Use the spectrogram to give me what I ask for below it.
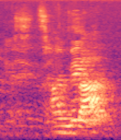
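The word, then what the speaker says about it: עבירה: Okay, because I'm hearing a Yiddish pronunciation, so it's not exactly like that. No, Avera.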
